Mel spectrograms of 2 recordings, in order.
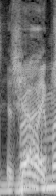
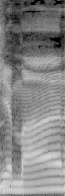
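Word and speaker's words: Djimon: Yeah, it's got Digimon Hansu. That's how I will always say his name. – I know, but I do think it's Jaimon. – Like Jimon. – No, yeah. I think it's Jaimon. Yeah. I think I heard that.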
